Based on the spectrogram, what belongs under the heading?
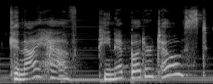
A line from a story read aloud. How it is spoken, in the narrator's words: Callie asked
